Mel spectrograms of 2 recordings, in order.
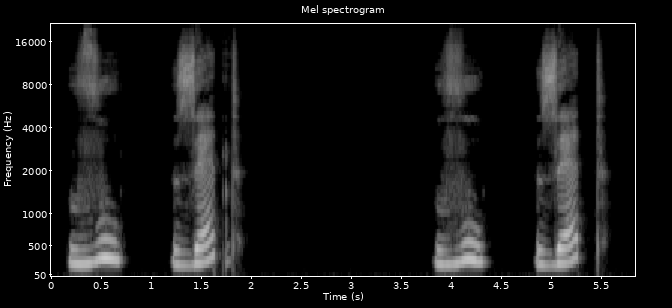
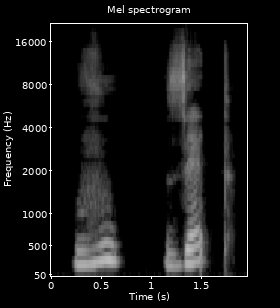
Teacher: notice the liaison between vous and êtes, vous êtes, because êtes starts with a vowel.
